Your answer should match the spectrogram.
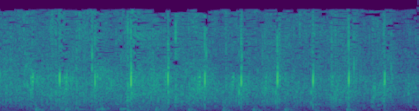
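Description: Audience applause, a steady wash of many hands clapping at moderate volume with some sharper individual claps popping out in a loose rhythm, and no talking over it.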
